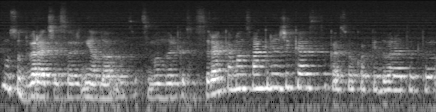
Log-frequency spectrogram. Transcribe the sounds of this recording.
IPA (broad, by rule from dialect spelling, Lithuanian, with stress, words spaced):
ˈnʊ sʊ ˈdʲʋʲɪrɐt͡ʃʲɛɪs ʋɐʒʲɪˈnʲiɛdɐʋoːmʲeːs ɐtʲˈsʲɪmʲɛnʊ ˈɪrʲɡʲɪ sʊˈsʲɪrʲɛŋkɐm ɐnt sɐŋkrʲiːˈʒʲɪkʲɛs ˈkɐs jɛʊ ˈkoːkʲɪ ˈdʲʋʲɪrɐtʲɪ ˈtʊr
